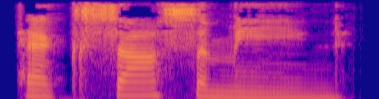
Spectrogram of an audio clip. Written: hexosamine

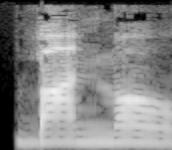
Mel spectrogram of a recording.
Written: bon mot

